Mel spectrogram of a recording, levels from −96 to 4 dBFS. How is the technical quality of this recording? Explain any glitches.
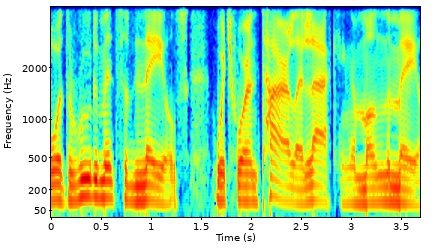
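The recording suffers from gain pumping throughout the speech. The level swings by around 20 dB: loud and soft parts end up closer in level, and the sound is squashed. The likely cause is input gain set far too high, with a fast limiter or compressor clamping down on each peak and then releasing. On a waveform the envelope looks flattened, with peaks squashed to a similar height and noise filling the gaps. On a spectrogram the noise floor brightens between phrases and darkens under speech. The audio also passed through a call path with nothing above 4 kHz, which fits G.711 mu-law at 64 kbps.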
